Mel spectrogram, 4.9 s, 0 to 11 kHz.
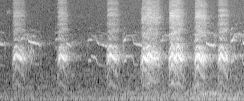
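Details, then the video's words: Common ravens in Cheseboro and Palo Comado Canyon, Agoura Hills, California, on 15 February 2025; a series of seven hoarse, croaking caws, some gliding downward, spaced roughly half a second to a second apart, in a quiet outdoor setting. "you hear them do you hear what the Ravens are saying"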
